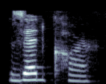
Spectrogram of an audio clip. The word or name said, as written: z car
